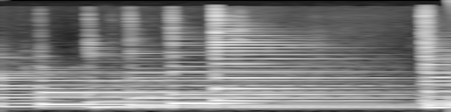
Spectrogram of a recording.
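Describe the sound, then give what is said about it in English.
A six-string ukulele-tuned instrument, tuned A D G C E A from top to bottom, has its strings plucked clearly one by one in quick succession, letting them ring together, then a final strummed chord. “the bottom four strings are just like an ukulele. It's tuned G C E A with the low G”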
